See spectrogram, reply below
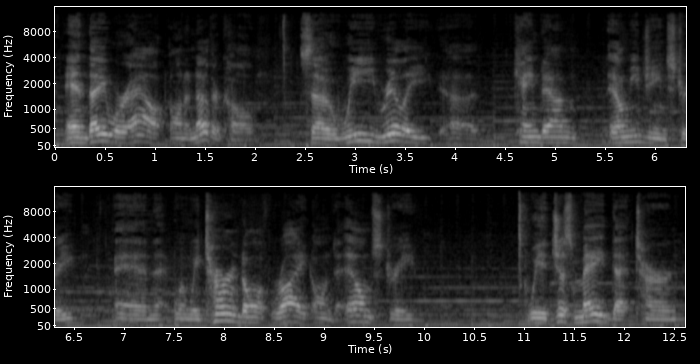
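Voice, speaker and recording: Measured man recounting, music behind. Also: medium pitch. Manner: measured, explanatory. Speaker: firefighter, company officer. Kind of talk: documentary interview recollection. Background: background music.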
